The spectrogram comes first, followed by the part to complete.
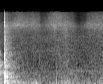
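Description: A brief knock, then soft, steady rustling or rubbing noise.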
